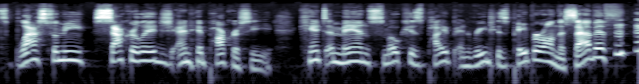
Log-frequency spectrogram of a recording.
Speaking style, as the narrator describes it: Dad shouts

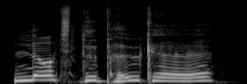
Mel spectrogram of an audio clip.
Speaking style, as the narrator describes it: whined the bogeyman

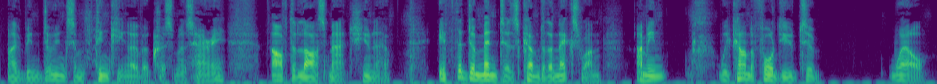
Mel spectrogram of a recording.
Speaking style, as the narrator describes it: he said, lowered his voice, and said

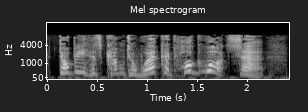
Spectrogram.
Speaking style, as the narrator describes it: Dobby squealed excitedly

